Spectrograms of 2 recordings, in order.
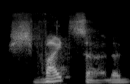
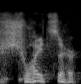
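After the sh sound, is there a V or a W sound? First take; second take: V; W. First: A V sound follows the sh sound. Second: A W sound follows the sh sound. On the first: The speaker calls it right. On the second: The speaker calls it wrong.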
